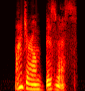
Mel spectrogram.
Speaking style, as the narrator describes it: I muttered under my breath, much too low for him to hear

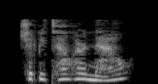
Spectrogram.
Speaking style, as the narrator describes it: Celeste whispered to Jenna

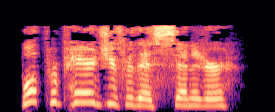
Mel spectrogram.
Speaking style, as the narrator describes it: Cynthia McFadden, the ABC News anchor, yells from a distance

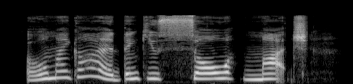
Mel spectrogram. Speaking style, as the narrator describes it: I exclaimed

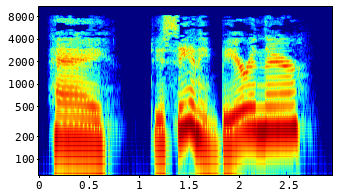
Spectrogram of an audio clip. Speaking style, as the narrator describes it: A male voice drawled behind me

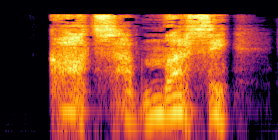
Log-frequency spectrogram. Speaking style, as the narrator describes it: he hissed

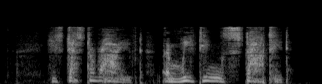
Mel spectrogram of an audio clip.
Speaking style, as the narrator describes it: whispered urgently

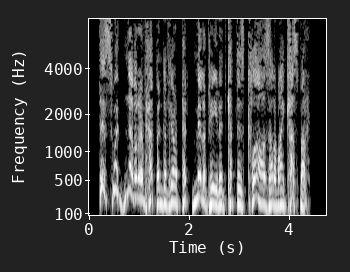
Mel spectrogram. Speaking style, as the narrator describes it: shouted

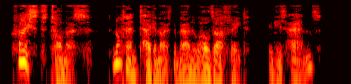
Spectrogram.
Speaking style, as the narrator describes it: Kildare sighed

